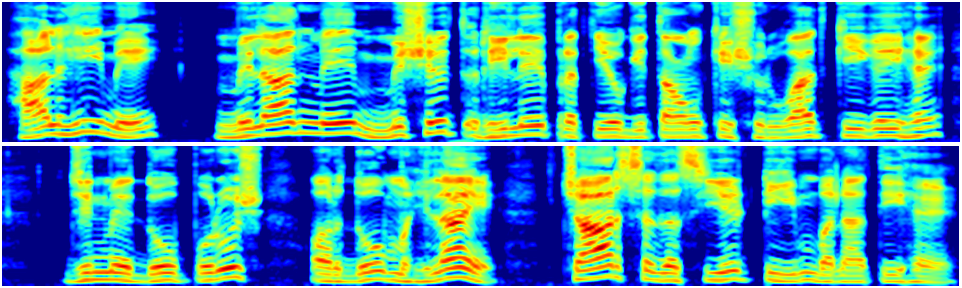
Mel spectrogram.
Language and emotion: Hindi, neutral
